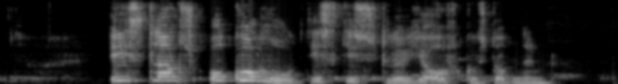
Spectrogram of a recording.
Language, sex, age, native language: Icelandic, female, 11, Icelandic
